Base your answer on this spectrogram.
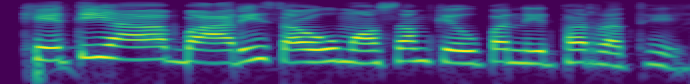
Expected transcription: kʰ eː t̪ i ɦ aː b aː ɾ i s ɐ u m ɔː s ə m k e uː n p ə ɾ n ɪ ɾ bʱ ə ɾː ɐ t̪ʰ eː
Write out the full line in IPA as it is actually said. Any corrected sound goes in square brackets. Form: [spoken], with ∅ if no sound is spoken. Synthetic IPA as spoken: kʰ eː t̪ i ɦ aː b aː ɾ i s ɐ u m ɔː s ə m k e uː [∅] p ə ɾ n ɪ ɾ bʱ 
